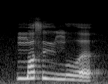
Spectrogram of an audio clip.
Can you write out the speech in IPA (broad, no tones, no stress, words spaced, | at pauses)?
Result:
mɒθyː ŋoɐ̯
